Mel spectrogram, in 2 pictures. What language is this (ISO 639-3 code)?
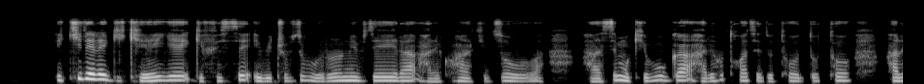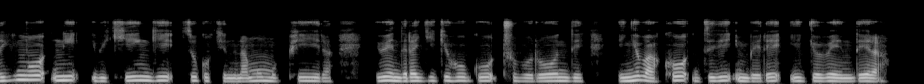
run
